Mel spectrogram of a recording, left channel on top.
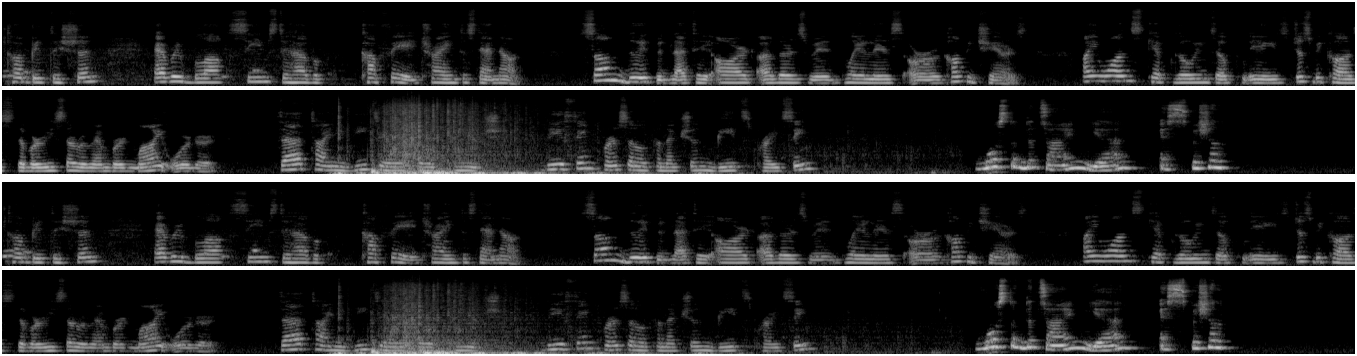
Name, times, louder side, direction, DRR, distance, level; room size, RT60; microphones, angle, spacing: voice 1, 0.0-3.2 3.6-5.2 5.8-10.2 10.8-15.7 16.3-18.5 18.9-21.7, left 4 dB, 75° left, 0.5 m, -29 dB
Bird, 16.8-20.0 20.5-20.6 20.9-21.2 21.9-22.0, equal, 20° left, 0.5 m, -24 dB
voice 2, 23.3-24.8 25.1-25.7, right 1 dB, 25° right, 0.6 m, -23 dB
2.6 x 2.6 x 2.9 m
head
